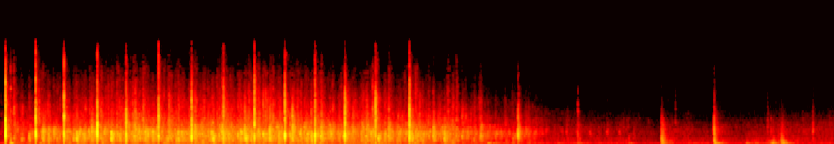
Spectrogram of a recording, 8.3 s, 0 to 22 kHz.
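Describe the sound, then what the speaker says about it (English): An audience at a neuroimaging conference (OHBM 2022) applauds after a talk; crisp, fairly close claps run for about five seconds, then fade to a few scattered single claps. "Let's give another round of applause."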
